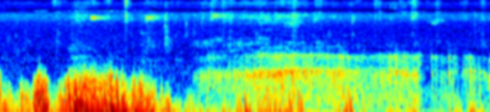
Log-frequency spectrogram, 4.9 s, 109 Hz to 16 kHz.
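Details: Wolves at Northern Forest Zoo on 23 February 2024, where 22 same-aged wolves share an enclosure, as two high-ranking wolves muzzle-grab a low-ranking one: rough low growls and scuffling first, then a steady snarling rasp.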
